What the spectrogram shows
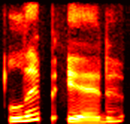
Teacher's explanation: It's pronounced lip-id with a short I sound and the stress on lip.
